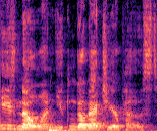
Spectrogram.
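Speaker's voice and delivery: ordinary talk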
